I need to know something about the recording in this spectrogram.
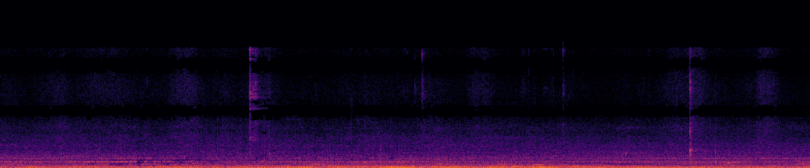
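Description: Steady hum of cleanroom ventilation and exhaust air, with faint constant tones in it. Two light clicks, about two and a half seconds in and near seven seconds.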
